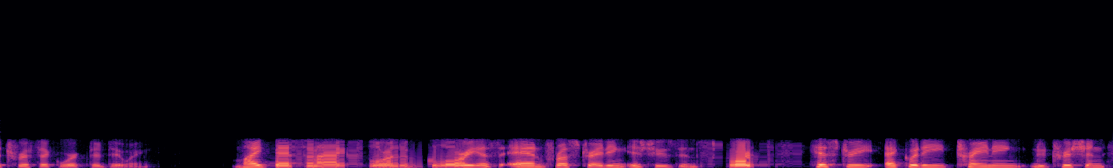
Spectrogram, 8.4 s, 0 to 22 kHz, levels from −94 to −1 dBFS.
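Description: From 2.04 to 3.50 s the speech turns into a rigid, metallic buzz at 134 Hz. This robotic sound likely comes from repeated short buffers of about 7.5 ms, replaying most of the audio.

At 4.16 s, just before "issues in", a hole of about 20 ms cuts the speech. This is packet loss filled with silence, which fits one lost packet.

From 5.32 to 6.12 s, right after "issues in", the same 134 Hz robotic buzz returns. The cause is again likely buffer repetition. All of this sits on narrow telephone-band G.711 audio.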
